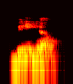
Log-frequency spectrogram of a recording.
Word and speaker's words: Vigil: No, that's a Spanish last name. How do you pronounce it? Was it B-I or B? B. Oh, I said B. We're so damn old. We don't know what the hell he said. B. Vigil. B-Hill.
